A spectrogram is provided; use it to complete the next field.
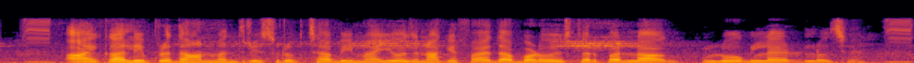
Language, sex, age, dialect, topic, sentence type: Maithili, female, 18-24, Angika, banking, statement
